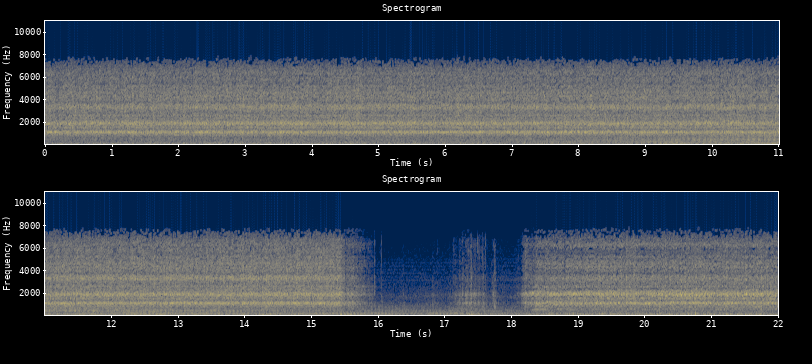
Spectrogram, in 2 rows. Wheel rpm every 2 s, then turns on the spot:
160, 160, 160, 160, 160, 160, 160, 140, 10, 110, 160.
none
